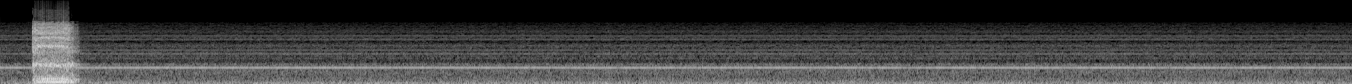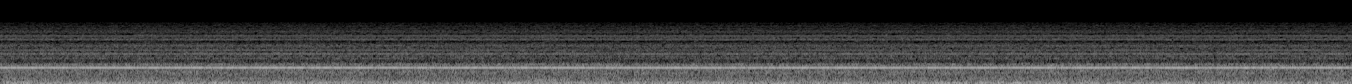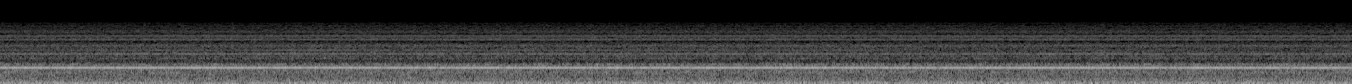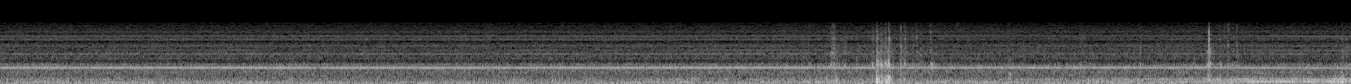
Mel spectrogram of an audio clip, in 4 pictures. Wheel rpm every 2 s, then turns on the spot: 30, 0, 0, 0, 0, 0, 0, 0, 0, 0, 0, 0, 0, 0, 0, 0, 0, 0, 0, 0, 0, 0, 0, 0, 0, 0, 0.
none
